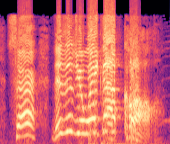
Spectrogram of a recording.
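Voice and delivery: firm nurse spelling it out; nurse's warning. Retold or imitated. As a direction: lean in and warn him slowly. Nurse voiced in retold story.

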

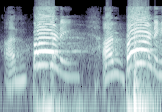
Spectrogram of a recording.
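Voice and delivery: high, loud agonized cry; retold yell, falling at the end. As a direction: cry out as if burning. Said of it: "he started yelling it".

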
